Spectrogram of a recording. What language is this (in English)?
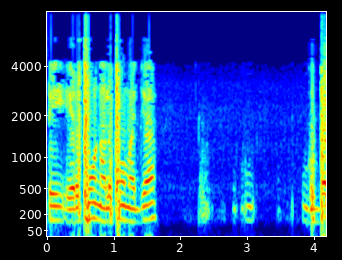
Telugu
